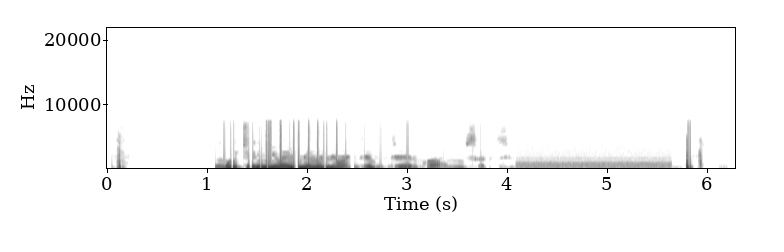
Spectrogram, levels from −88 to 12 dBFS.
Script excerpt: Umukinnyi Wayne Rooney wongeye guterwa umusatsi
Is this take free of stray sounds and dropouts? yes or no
yes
